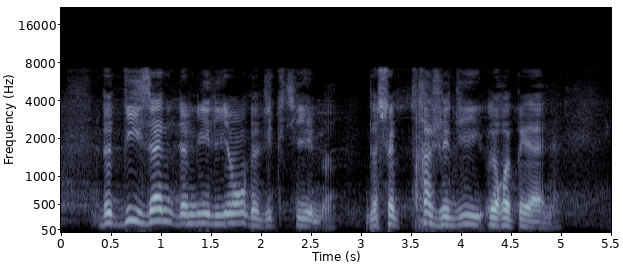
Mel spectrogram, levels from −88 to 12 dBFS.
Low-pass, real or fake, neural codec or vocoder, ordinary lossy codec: 7.2 kHz; fake; codec, 44.1 kHz, 3.4 kbps, Pupu-Codec; none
